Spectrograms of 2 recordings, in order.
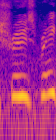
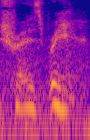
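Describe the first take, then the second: First: The first syllable sounds like 'shrew'. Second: The first syllable sounds like 'straw'. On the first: The speaker is from the less posh side of the river. "because you're a bit common" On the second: The speaker is from the posher side of the river. "Like strawberry and Bath"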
